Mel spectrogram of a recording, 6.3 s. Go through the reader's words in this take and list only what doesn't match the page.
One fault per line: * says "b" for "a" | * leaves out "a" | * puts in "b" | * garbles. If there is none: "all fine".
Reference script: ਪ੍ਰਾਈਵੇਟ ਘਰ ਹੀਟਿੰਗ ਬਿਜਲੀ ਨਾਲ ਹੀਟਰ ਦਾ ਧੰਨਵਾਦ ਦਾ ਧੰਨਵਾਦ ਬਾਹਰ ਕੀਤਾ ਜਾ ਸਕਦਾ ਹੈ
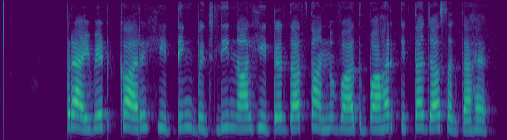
* leaves out "ਦਾ ਧੰਨਵਾਦ"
